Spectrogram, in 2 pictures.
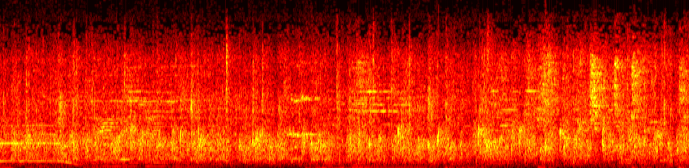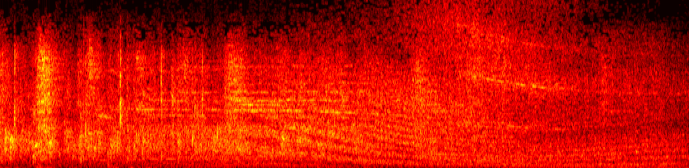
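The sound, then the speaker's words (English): Audience applause at the close of a live comedy show, sustained, dense clapping lasting about ten seconds, with voices speaking over it. “One more time, big round of applause for Luke Heaney.”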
